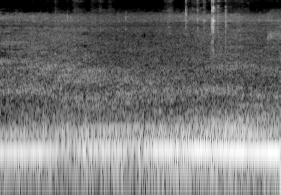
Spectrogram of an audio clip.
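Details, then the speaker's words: ComfortPro truck APU diesel running after service with DEF filter change, oil and filter checked, no leaks: steady even low drone, no knocks or rattles; normal idle. "we just fired it up let it run everything's good"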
